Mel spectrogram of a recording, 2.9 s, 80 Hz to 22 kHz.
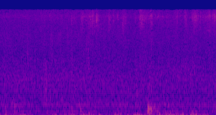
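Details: Soft, low hum of a honey bee colony at a bee yard near Cochrane in the foothills, recorded April 27 during a spring hive inspection with a 360 camera; quiet continuous drone with one brief knock.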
